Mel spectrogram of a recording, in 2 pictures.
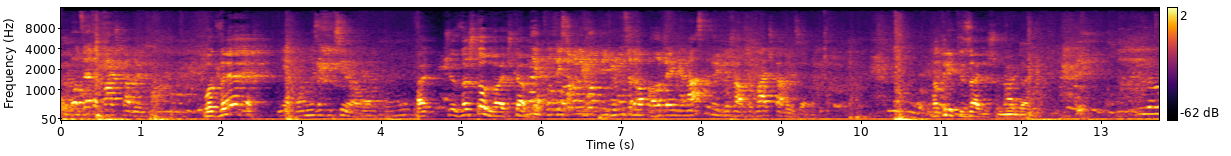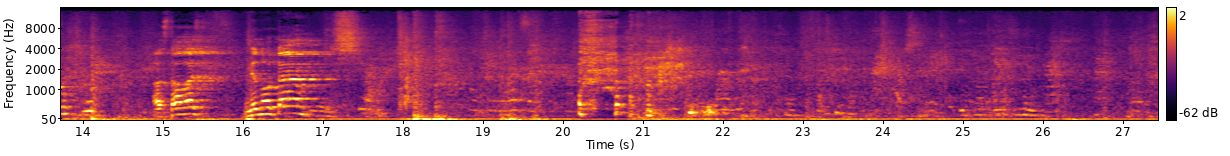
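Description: A man talks loudly nearby in an echoing room.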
